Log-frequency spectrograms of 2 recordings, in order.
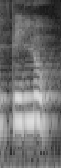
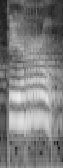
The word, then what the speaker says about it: perro: Donc si vous ne prononcez pas bien le double R, ça peut vite porter à la confusion.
